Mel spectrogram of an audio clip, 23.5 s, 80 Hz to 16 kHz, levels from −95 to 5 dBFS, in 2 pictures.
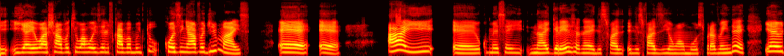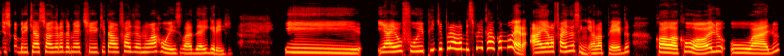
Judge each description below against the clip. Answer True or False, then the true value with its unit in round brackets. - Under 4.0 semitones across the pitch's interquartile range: False (4.3 semitones)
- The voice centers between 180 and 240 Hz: False (260 Hz)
